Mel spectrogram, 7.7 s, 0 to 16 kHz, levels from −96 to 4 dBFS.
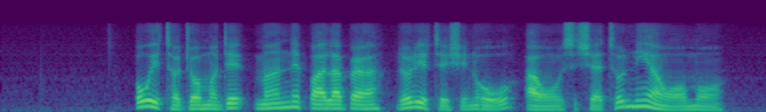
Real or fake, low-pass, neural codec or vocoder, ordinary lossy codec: fake; 7.2 kHz; codec, 16 kHz, 0.2 kbps, FocalCodec; none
